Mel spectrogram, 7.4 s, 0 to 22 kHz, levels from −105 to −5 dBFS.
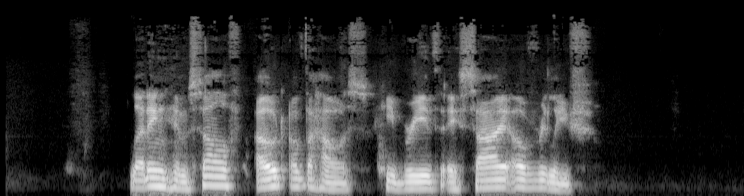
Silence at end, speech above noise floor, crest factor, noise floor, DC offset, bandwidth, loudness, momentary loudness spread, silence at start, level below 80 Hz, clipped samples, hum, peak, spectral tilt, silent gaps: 1.55 s; 68 dB; 18 dB; -88 dBFS; under 0.1%; 16 kHz; -20 LUFS; 10 LU; 1.3 s; -60 dBFS; under 0.1%; none; -4 dBFS; -6.5 dB/octave; none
